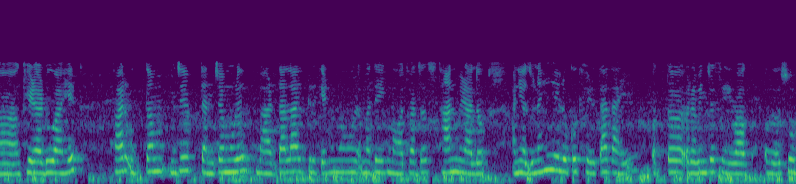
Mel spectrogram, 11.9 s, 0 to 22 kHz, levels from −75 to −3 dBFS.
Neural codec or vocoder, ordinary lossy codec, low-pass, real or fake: none; none; 5.4 kHz; real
